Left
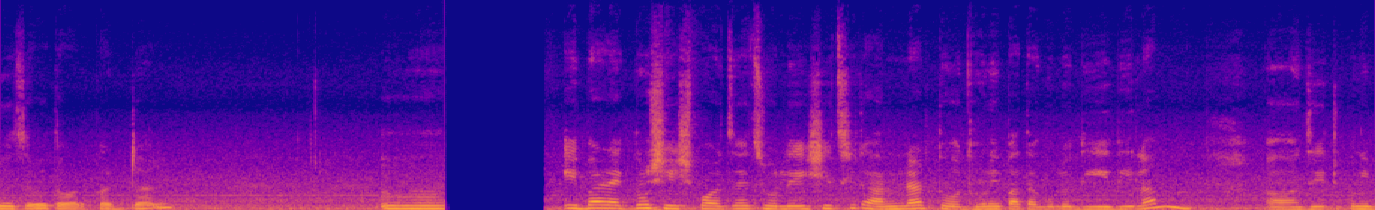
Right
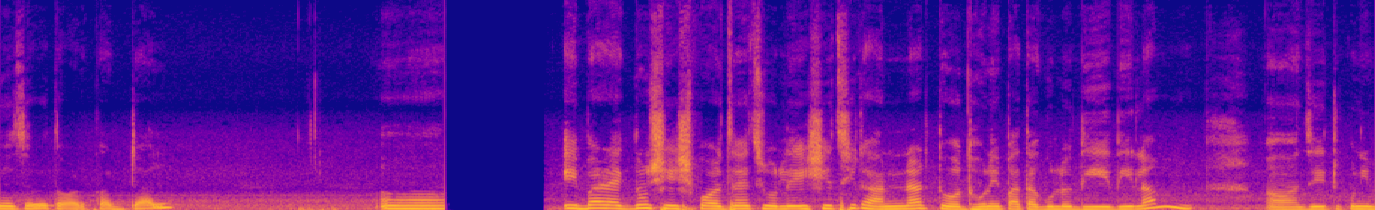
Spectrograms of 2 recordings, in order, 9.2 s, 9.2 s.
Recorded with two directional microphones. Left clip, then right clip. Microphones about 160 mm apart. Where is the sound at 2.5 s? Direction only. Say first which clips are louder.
Right 9 dB; 5° right (ahead or behind).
